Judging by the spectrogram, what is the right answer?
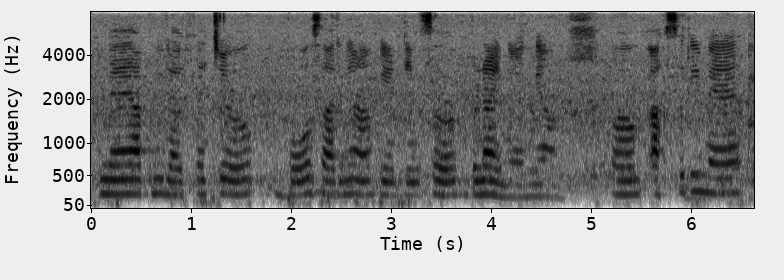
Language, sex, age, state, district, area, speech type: Punjabi, female, 18-30, Punjab, Muktsar, rural, spontaneous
